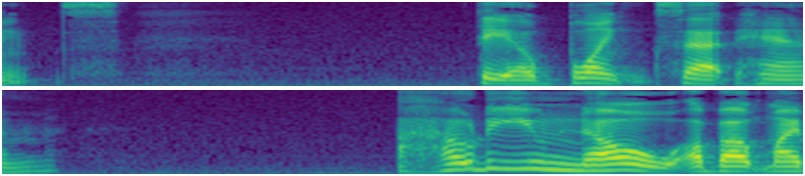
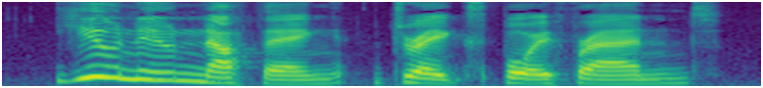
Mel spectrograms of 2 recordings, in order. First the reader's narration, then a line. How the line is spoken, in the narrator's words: Damien snaps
